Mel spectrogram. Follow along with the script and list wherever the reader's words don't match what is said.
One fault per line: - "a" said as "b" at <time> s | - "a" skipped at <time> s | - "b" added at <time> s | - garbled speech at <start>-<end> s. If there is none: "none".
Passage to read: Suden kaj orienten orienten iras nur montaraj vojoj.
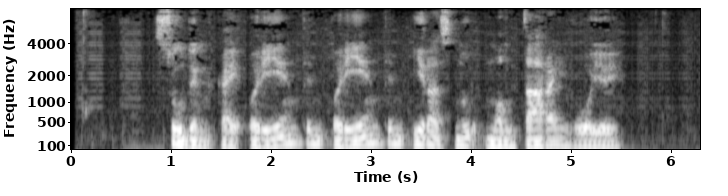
none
